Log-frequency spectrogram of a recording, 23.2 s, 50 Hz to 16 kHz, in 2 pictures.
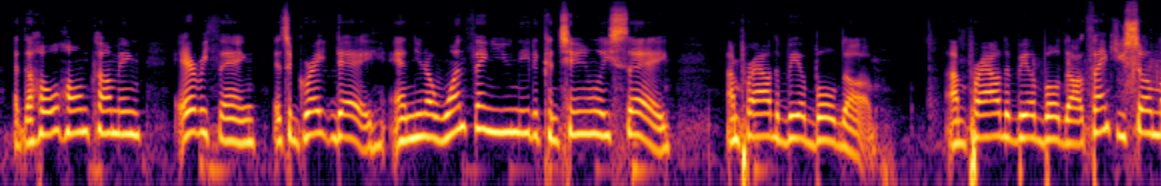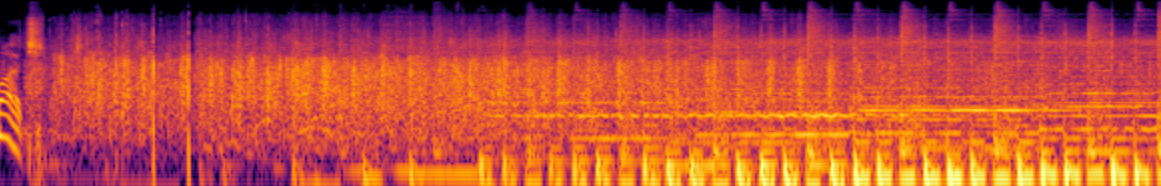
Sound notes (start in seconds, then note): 12.0 applause; 18.0 closing music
